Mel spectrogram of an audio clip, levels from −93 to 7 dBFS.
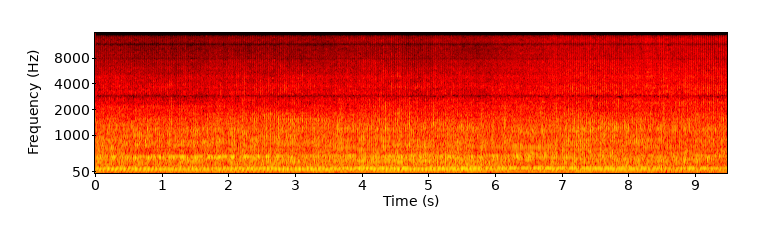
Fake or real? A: fake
